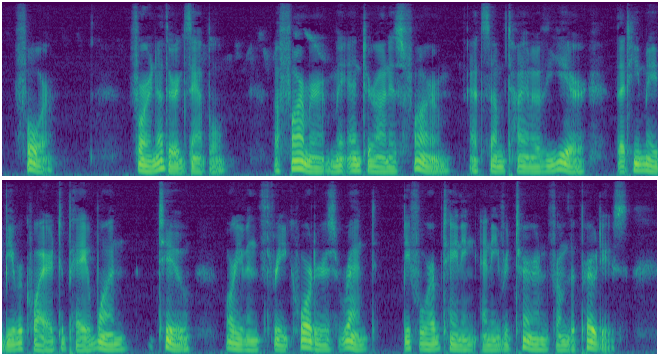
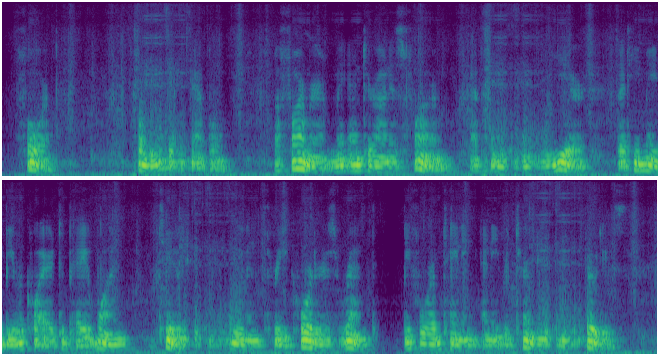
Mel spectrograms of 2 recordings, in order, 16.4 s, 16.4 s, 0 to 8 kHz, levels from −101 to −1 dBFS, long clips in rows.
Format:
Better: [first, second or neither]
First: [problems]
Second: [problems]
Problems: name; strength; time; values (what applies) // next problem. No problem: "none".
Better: first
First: none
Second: noise reduction (neural separator model SepFormer DNS4)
